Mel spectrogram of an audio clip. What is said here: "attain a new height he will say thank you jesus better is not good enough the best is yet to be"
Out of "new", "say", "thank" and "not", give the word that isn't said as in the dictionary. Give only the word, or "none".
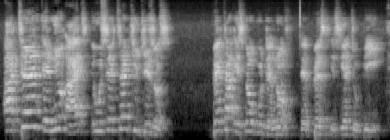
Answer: thank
